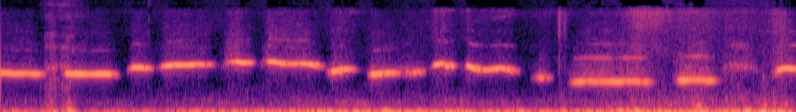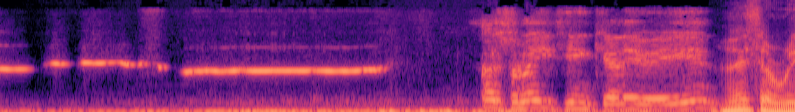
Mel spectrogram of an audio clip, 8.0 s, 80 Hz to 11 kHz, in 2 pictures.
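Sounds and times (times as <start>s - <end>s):
man whistling an old theme tune: 0.0s - 6.0s
low rumble: 0.0s - 7.9s
speech: 6.4s - 7.9s.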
